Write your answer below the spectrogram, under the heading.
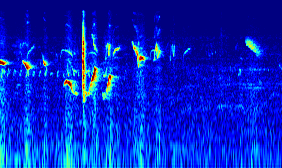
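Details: Sooty-headed bulbul singing loudly and relaxed in the morning, used as a lure to provoke a quiet greater green leafbird: short bubbly slurred whistles in a loose run, then a final high note, over a soft hiss.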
